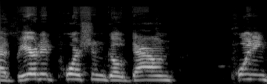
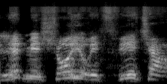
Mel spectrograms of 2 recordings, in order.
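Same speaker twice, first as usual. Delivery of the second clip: bad, horrible, fake, put-on German accent; 3 semitones higher than usual. Show off a poleaxe as Slingshot Channel would, in a horrible German accent. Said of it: "Und mein horrible German accent".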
